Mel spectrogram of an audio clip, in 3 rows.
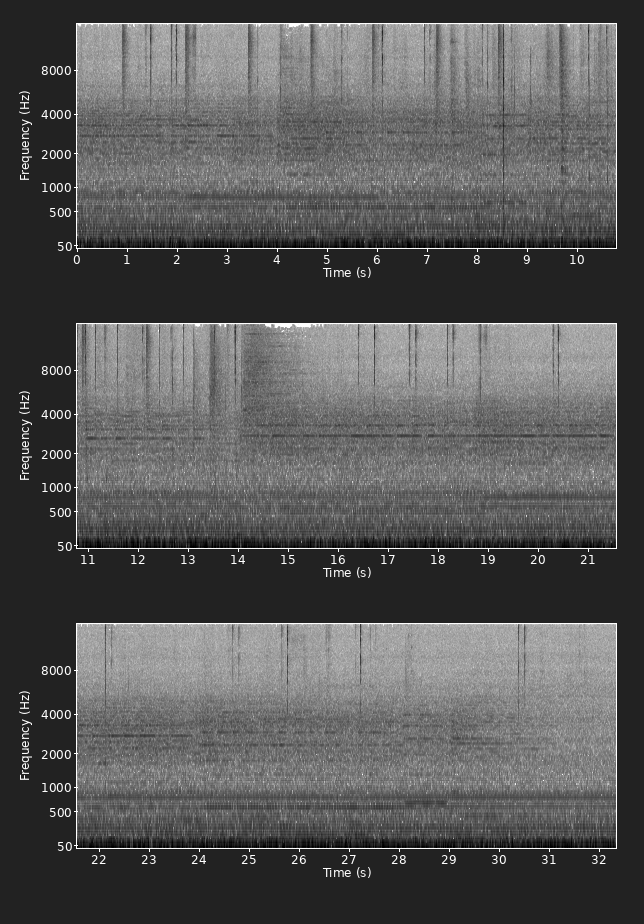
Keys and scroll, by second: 3.5 Delete, 5.3 ctrl+z, 8.7 a, 9.9 space, 14.7 ctrl+-, 16.1 space, 23.0 Delete.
